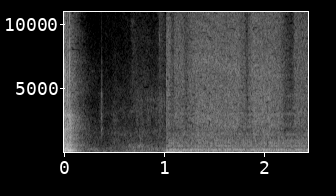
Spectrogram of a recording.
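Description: An air hose hisses as it blows.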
